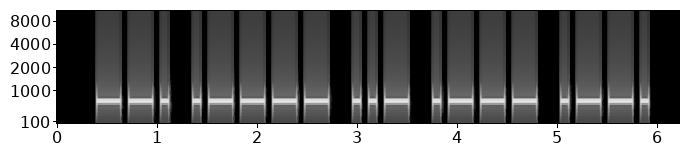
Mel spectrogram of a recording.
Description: Morse code, heard as a keyed tone, about 15 wpm, 700 Hz. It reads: G1UJP
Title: DXCC-100 Call Signs - 5 Characters - Repeated 3x - 15wpm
